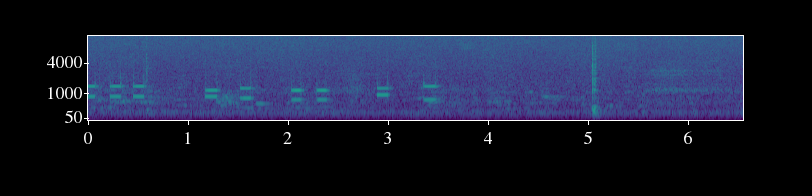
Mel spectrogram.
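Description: iPhone dial-pad key tones as a phone number is keyed in: nine short two-tone beeps, three in quick succession and then six more spaced out over the next three seconds. A single sharp click follows about five seconds in.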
